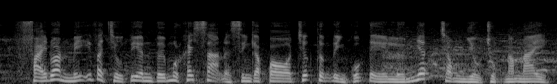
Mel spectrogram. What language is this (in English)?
Vietnamese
